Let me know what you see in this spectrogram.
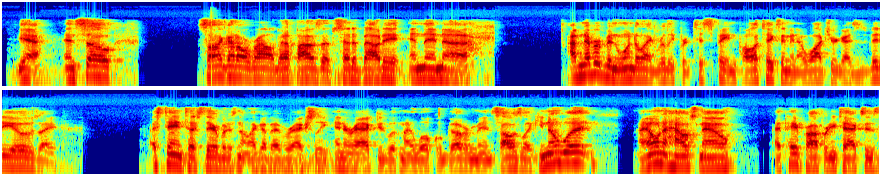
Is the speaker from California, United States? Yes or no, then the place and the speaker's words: no; Portland, Oregon, United States; I grew up in Portland, Oregon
